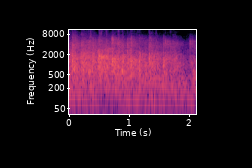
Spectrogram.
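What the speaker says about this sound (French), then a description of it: "Sous vos applaudissements bien sûr" Audience applause at the official launch of an accountants' club in Senegal, a dense steady clapping that fills the whole stretch at moderate level without a break.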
